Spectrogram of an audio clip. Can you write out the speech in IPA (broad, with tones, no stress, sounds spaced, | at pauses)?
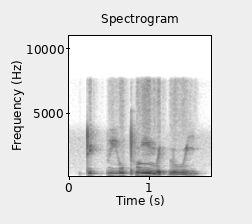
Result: t̪ ɪ˨˥ k̚ p iː˨˧ w t̪ʰ ʊ˧ ŋ m ɵ˨ t̚ l uː˨˧ j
